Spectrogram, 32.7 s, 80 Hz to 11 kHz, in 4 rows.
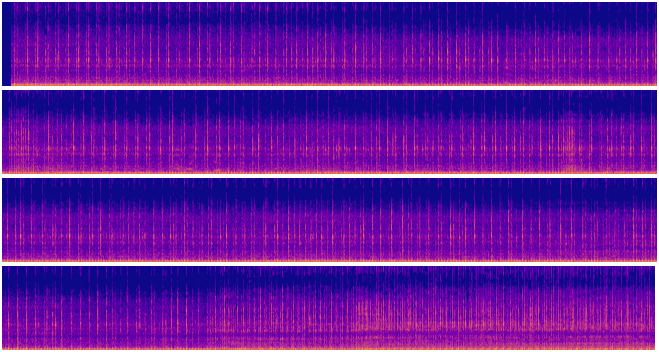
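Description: GP-76 two-stroke gas engine of a large radio-controlled RV-8 model plane running steadily at low throttle on the ground, then opened up with a rising pitch near the end.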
